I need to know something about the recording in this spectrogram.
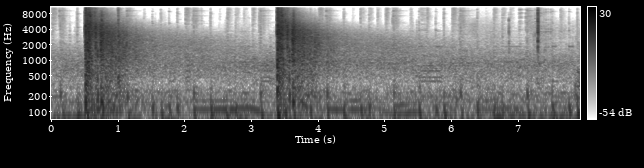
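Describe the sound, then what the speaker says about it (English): Two sharp, loud AR-15 rifle shots ring out several seconds apart at an outdoor shooting range, each a crack with a decaying echo, followed by a faint click. "Emma got through her first 10 rounds or so with an AR-15"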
